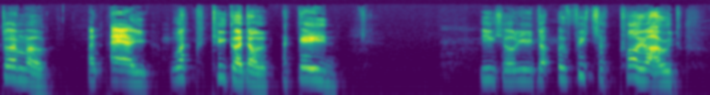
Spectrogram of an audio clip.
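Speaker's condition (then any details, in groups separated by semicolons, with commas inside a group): Deafness; needs others' feedback on loudness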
